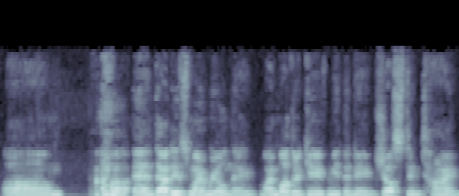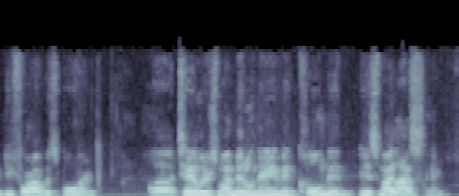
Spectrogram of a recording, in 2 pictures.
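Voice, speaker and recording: A man from Hawaii, the founder of a church, calmly and politely introducing himself as a guest on a live show. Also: mid-range voice, poor audio. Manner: calm, polite, measured.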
